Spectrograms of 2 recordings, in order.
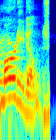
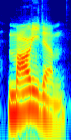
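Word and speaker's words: martyrdom: for sacrifice longing for marom okay longing for Mar marom I've never heard anyone pronounce that word that way in my life martydom what he wants to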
